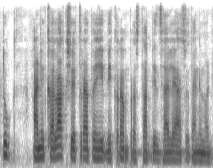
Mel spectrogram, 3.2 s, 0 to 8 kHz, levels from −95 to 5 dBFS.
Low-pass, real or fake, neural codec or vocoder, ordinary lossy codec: none; fake; codec, 16 kHz, 4 kbps, FunCodec, trained on LibriTTS, 50 frames a second; none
